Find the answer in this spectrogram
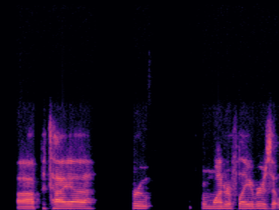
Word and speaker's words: Pitaya: Pitaya?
